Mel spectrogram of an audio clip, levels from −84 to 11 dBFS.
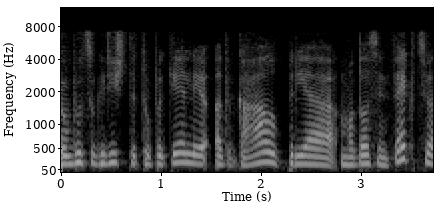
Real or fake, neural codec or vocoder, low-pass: fake; codec, 16 kHz, 1.1 kbps, Voila-Tokenizer; 7.2 kHz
